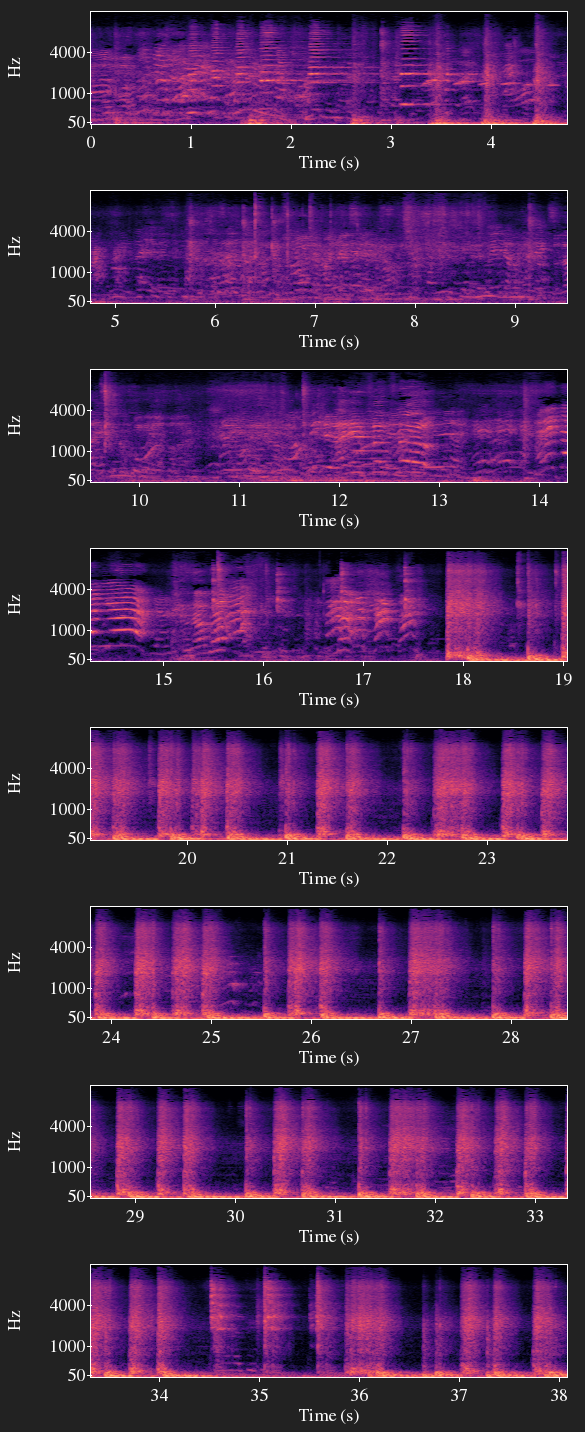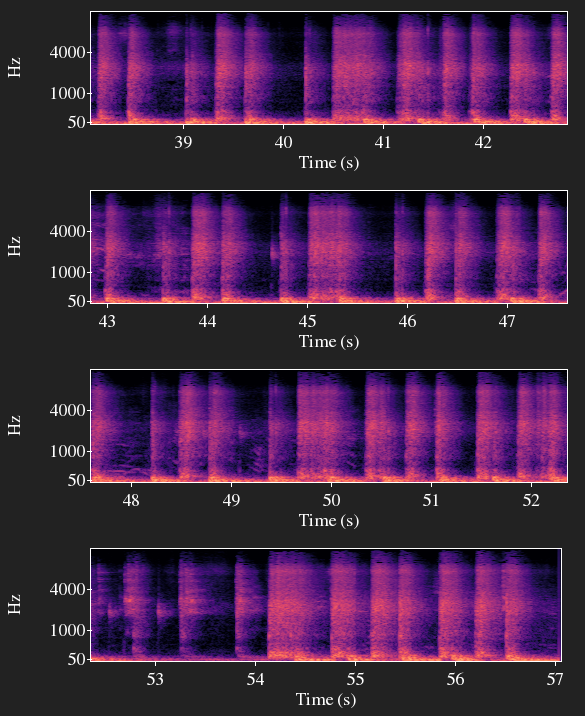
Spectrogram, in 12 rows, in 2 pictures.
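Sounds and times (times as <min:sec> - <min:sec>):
drum band playing march rhythm: 0:00.0 - 0:04.8, 0:17.5 - 0:57.0.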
